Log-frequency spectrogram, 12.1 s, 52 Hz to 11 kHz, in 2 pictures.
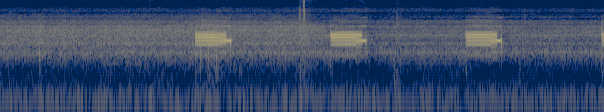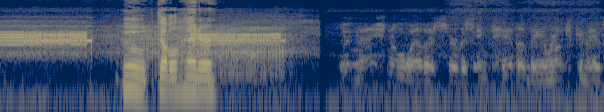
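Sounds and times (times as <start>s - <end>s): steady low hiss: 0.0s - 12.0s
digital data warble bursts: 6.1s - 9.0s.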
